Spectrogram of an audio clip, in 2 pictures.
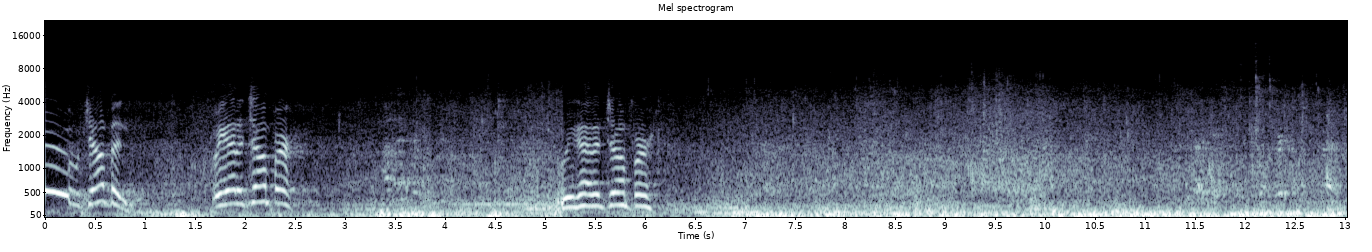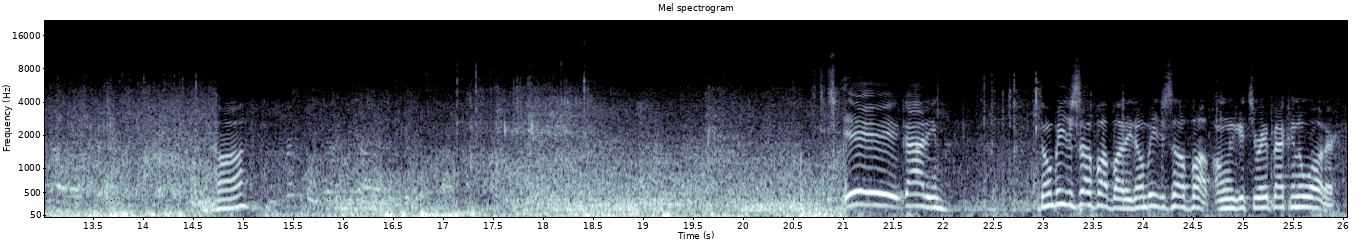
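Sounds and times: wind buffeting microphone: 0.0s - 26.0s
waves washing against rocks: 1.0s - 26.0s.

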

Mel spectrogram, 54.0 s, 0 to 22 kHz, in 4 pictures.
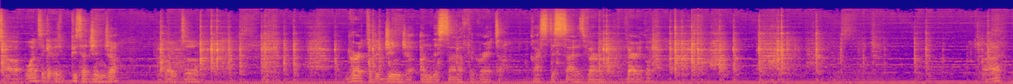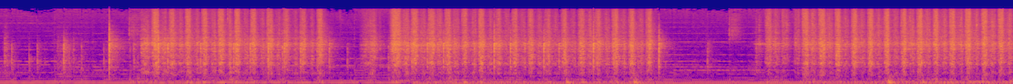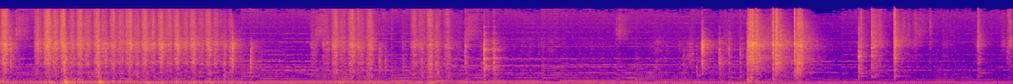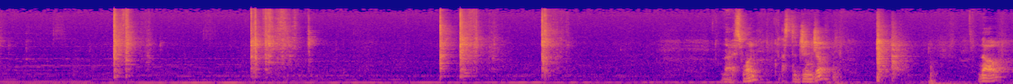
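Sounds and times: ginger rasping on metal grater: 15.3s - 22.4s, 23.6s - 30.2s, 31.2s - 33.2s.

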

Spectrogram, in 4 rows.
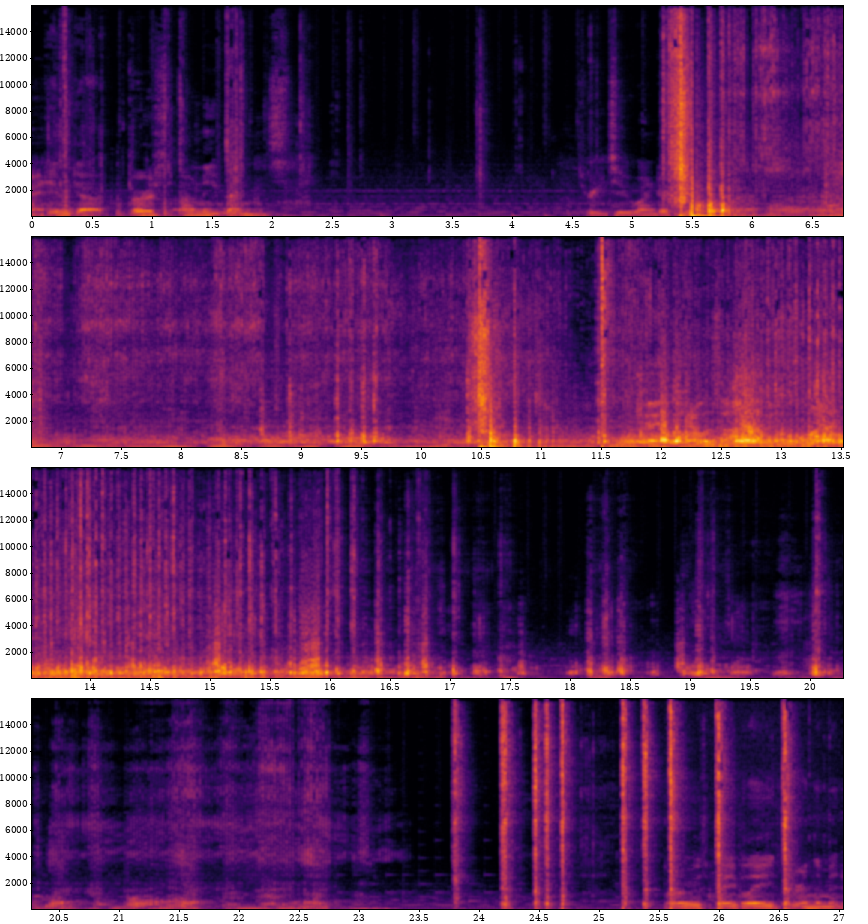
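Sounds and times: spinning tops whirring and scraping: 5.2s - 27.0s
spinning tops clacking together: 5.3s - 23.2s, 23.8s - 27.0s.

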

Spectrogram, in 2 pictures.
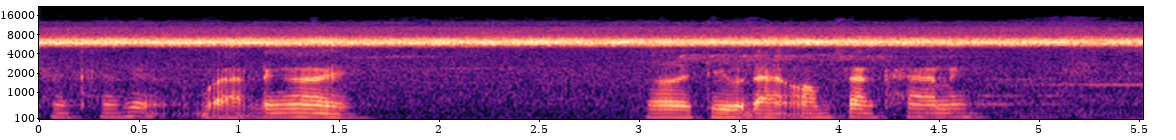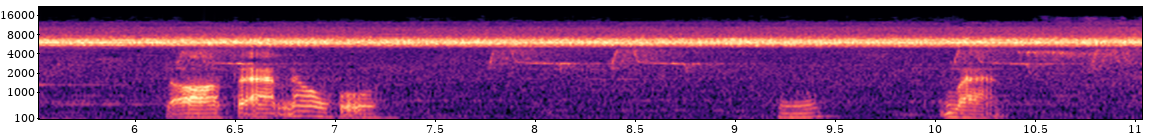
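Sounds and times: insect chorus drone: 0.0s - 11.0s.

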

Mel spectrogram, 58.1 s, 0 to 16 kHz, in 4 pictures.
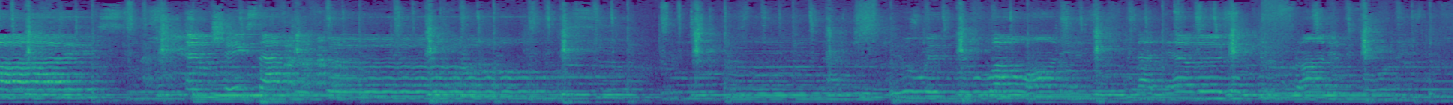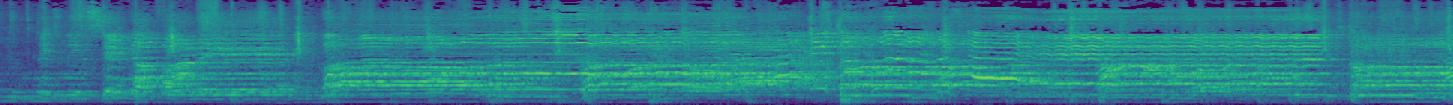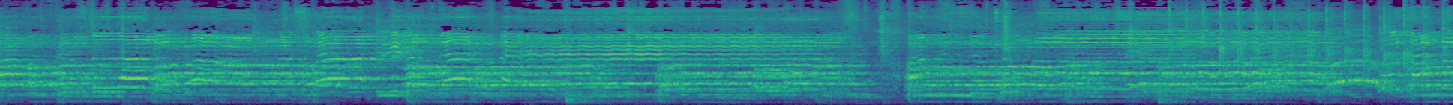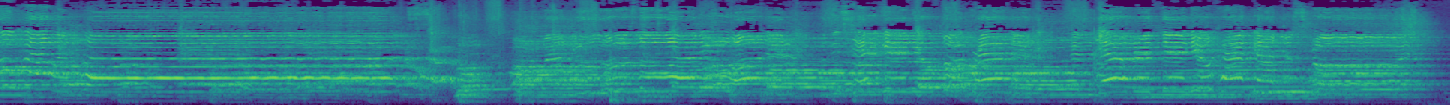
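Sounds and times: vocal backing harmonies: 0.0s - 58.0s
woman singing lead: 6.8s - 58.0s.

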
